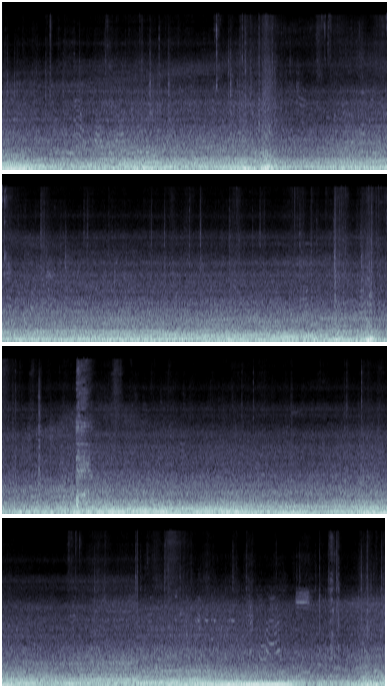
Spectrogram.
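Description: Low, steady rumble of a moving road vehicle heard from inside, engine and road noise, with a few short knocks along the way and a drop in level near the end.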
